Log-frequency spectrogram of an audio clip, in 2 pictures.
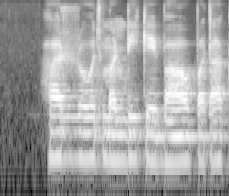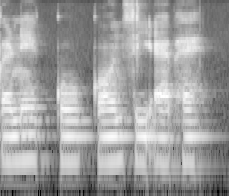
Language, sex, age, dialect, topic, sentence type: Hindi, male, 18-24, Garhwali, agriculture, question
